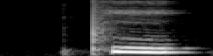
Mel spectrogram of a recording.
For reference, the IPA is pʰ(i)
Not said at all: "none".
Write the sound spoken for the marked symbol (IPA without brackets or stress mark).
i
